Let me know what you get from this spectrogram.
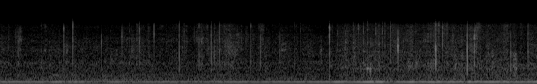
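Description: Oysters and scallions frying in hot oil in a nonstick pan: a steady sizzle with many scattered pops and crackles as the oyster meat releases water into the oil. A steady low hum runs underneath.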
